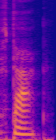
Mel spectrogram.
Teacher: Znelé v nahradíme neznelým f.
